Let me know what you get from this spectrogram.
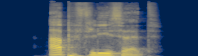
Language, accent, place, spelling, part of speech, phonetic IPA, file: German, Germany, Berlin, abfließet, verb, [ˈapˌfliːsət], De-abfließet.ogg
- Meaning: second-person plural dependent subjunctive I of abfließen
